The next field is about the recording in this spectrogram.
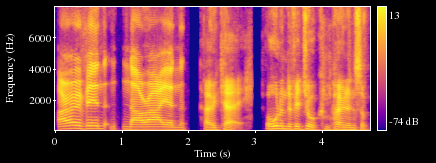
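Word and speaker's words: Arvind Narayanan: sorry I'll I'll just I'll pronounce it for you it's Arin Naran okay all individual components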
